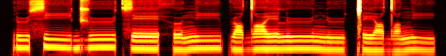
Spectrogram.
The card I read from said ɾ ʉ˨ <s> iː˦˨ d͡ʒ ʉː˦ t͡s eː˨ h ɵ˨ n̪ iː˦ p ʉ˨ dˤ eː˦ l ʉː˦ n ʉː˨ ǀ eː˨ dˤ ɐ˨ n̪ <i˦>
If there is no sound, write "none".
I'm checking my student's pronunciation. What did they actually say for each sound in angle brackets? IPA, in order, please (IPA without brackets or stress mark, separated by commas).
s, i˦˨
